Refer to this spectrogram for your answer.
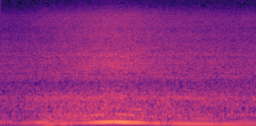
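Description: Deep engine rumble swells with a rev and settles back, uneven underneath; this engine is misfiring, though the cause isn't clear.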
